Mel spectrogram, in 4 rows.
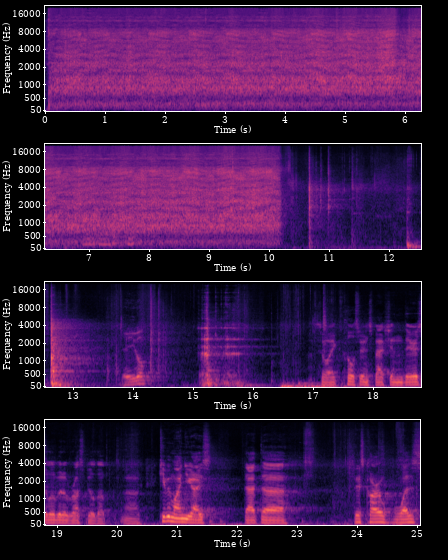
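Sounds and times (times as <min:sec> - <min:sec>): heat tool rushing hiss: 0:00.0 - 0:10.4.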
